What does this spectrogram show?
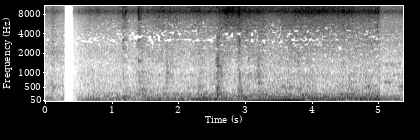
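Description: Egg and tomato sizzling in a hot steel pan as a spatula stirs and scrapes through it, the sizzle growing louder toward the middle, with a moment of dead silence just after the start.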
